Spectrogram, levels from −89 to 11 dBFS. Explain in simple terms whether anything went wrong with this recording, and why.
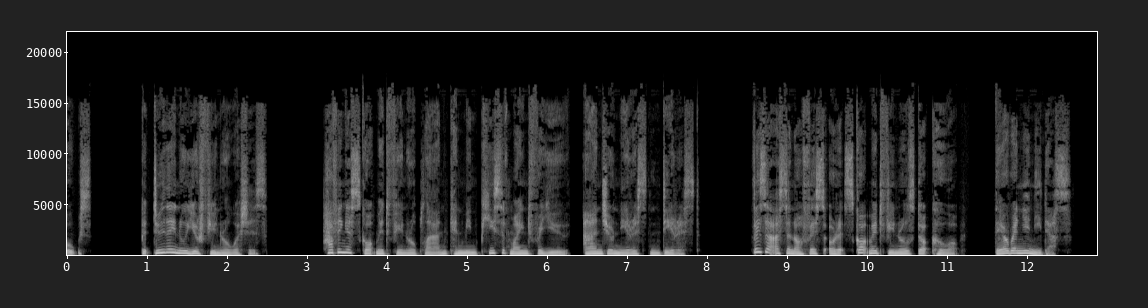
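Nothing stood out on listening; no problems could be heard anywhere in the recording.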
